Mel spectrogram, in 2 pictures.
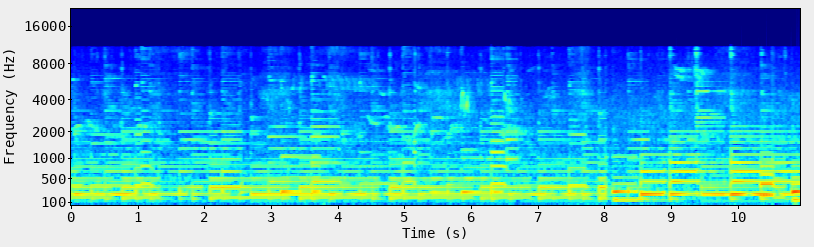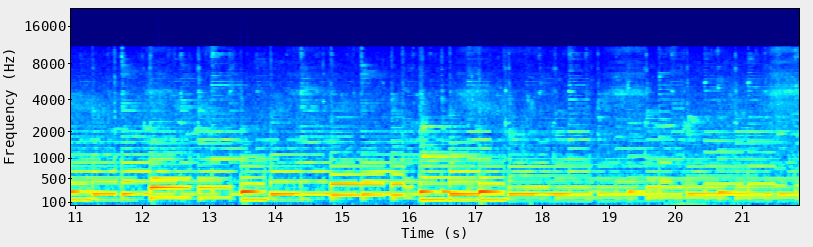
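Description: Ashbury four-string acoustic tenor guitar played solo, an improvised instrumental of changing notes and chords, a little louder in the second half.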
